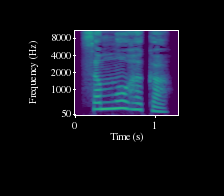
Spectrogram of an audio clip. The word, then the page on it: ಸಮ್ಮೋಹಕ: sammōhaka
